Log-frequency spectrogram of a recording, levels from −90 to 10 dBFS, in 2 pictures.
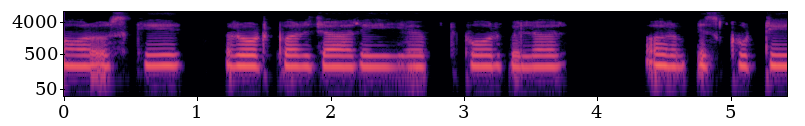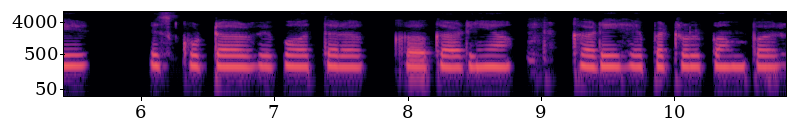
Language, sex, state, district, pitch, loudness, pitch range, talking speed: Hindi, female, Chhattisgarh, Bastar, 225 Hz, -32 LUFS, 225-235 Hz, 125 wpm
